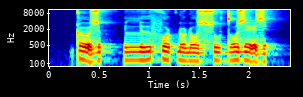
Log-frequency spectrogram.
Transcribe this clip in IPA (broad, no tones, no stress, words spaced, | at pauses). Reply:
ʈɵz | lːɨ foʈɳoɳozsu d̪ozez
